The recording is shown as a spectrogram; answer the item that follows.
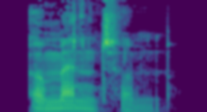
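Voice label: "omentum", English, British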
